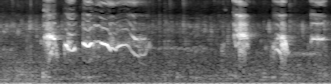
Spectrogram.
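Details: Male rainbow lorikeet visiting an Australian garden, curious and close to a fish tank for the first time: harsh, buzzy squawks and a wavering screechy note, in short bursts with pauses between.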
